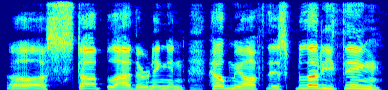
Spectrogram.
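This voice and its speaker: A man's voice: high voice, unhurried, creaky, no echo, voice pushed up. A man voicing an irritable, gloomy vagrant in a radio play, curt and complaining. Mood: gloomy, annoyed. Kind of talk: theatrical radio play acting.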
